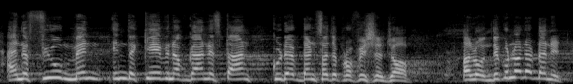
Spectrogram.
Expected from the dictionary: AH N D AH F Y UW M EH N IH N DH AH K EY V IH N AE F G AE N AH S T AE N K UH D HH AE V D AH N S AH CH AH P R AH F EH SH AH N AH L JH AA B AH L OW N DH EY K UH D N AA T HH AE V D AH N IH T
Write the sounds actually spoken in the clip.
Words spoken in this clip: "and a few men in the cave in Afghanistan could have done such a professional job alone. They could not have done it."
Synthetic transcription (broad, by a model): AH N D AH F Y UW M EH N IH N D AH K EY V IH N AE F G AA N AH S T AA N K UH D HH AE V D AH N S AH CH AH P R AH F EH SH AH N AH L JH AA B AH L OW N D EY K UH D N AA T HH AE V D AH N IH T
